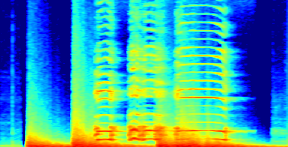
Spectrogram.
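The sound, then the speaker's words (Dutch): A rooster crows loudly, one drawn-out cock-a-doodle-doo lasting a couple of seconds, rising out of a dense, noisy commotion of a donkey braying, a dog barking and a cat meowing all at once that starts abruptly. “Balken, blaffen, miauwen, kraaien.”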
